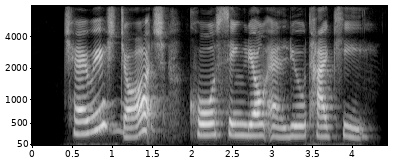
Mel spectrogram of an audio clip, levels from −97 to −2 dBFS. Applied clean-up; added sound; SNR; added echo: neural mask model Resemble Enhance denoiser.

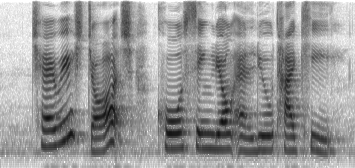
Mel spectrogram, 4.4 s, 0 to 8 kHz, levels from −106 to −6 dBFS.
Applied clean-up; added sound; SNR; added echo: none; none; none; none.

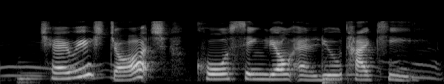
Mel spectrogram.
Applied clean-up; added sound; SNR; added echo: neural mask model RNNoise.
